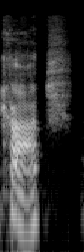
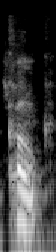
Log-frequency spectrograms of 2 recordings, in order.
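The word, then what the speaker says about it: Koch: HK mp5 right the Heckler and cotch or Coke depending on how you want to pronounce that MP5 you have the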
